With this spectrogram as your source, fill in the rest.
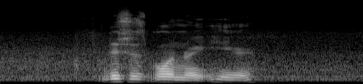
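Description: A young man speaks briefly, close to a phone's microphone.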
